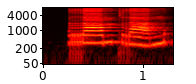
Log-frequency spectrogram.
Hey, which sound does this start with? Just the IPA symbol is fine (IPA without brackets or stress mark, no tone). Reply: r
